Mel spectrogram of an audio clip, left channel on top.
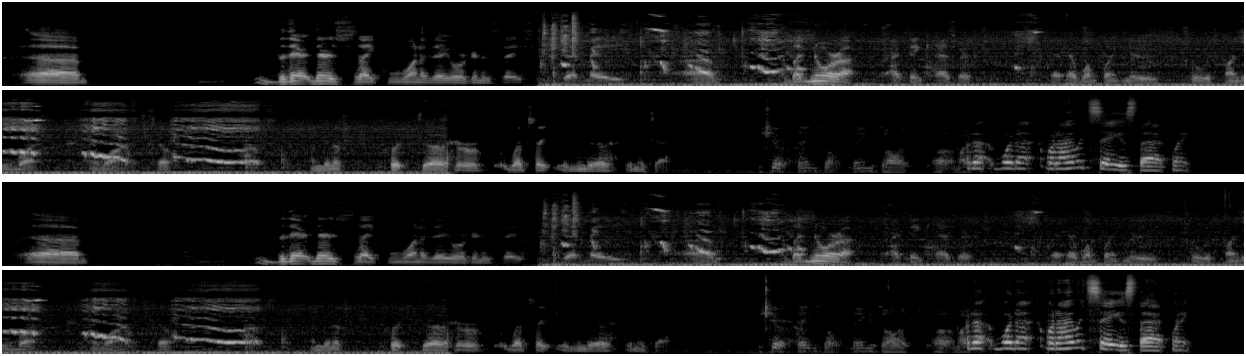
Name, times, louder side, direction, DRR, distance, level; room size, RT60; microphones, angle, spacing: voice 1, 0.2-0.9 2.5-6.2 6.7-7.2 7.8-8.5 8.8-9.7 10.5-11.6 11.9-12.8 13.3-14.1 15.5-15.8 16.3-19.1, left 3 dB, 40° left, 0.4 m, -37 dB
sound 1, 5.4-16.9, left 2 dB, 60° left, 1.3 m, -35 dB
voice 2, 20.0-22.1, right 2 dB, 40° right, 1.2 m, -50 dB
voice 3, 22.0-24.3, right 4 dB, 75° right, 1.0 m, -31 dB
5.5 x 2.9 x 2.2 m
head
